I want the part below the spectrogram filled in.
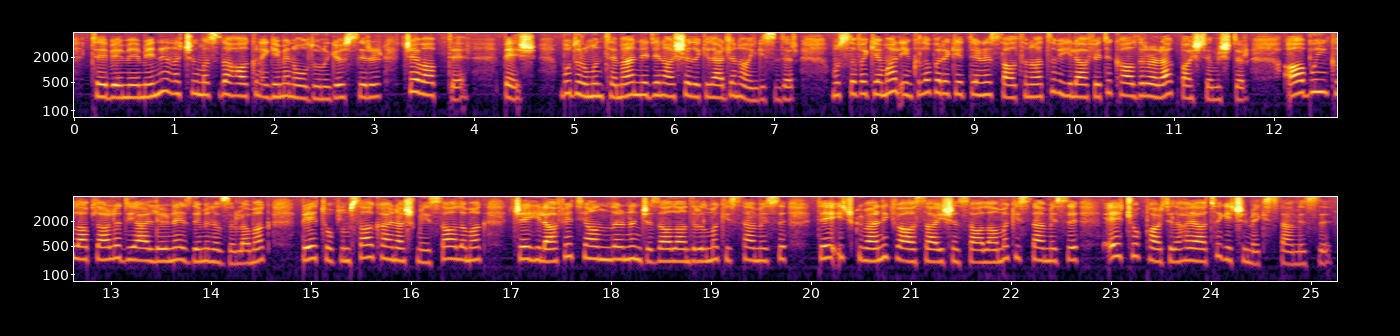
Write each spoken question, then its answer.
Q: Bu durumun temel nedeni aşağıdakilerden hangisidir?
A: Cevap A.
